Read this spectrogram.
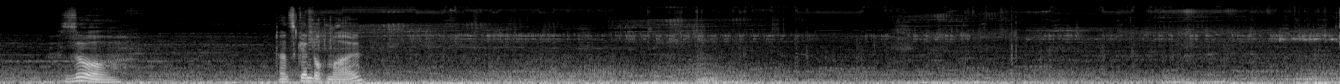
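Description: A spaceship's engine hums low and steady.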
